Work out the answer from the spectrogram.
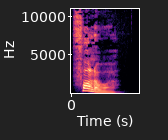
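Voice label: "follower", British English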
